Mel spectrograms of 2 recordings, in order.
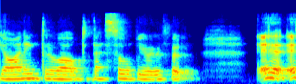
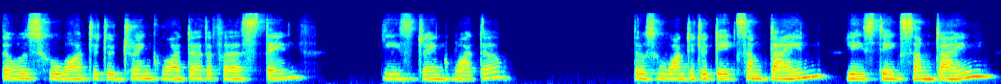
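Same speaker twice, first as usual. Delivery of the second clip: soft, slow meditation voice over music; guided meditation; 7 dB quieter, slower than usual. Acted. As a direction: gently ease them back to the room.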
